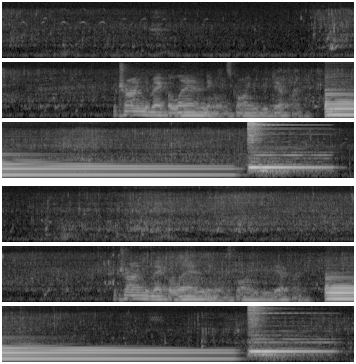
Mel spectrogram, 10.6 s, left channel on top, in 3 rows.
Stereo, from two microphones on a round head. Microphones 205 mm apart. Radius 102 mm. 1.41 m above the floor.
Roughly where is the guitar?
Left.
